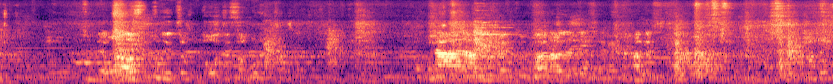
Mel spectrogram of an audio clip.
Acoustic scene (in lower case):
restaurant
